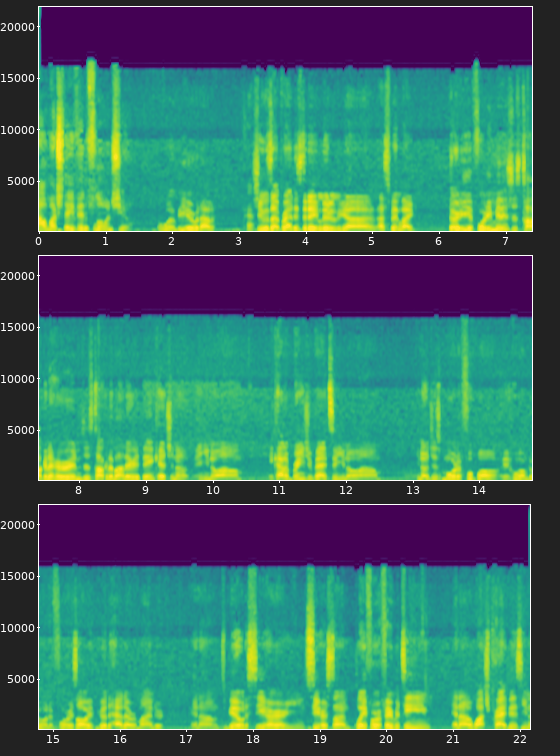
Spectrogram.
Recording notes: Outside of the NovaCare Complex at training camp.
